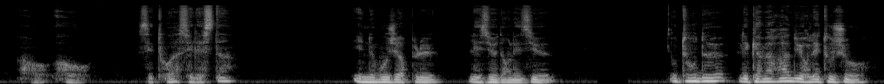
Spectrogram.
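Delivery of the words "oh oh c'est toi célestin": barely audible, hushed, slow, horrified murmur. A woman realizes who the man before her is, murmuring very low in horror. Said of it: "elle murmura tout bas, presque dans sa bouche".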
